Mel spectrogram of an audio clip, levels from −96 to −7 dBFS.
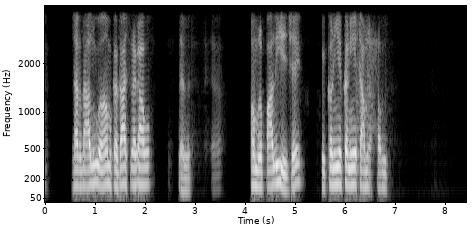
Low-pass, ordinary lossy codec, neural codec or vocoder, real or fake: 3.6 kHz; none; codec, 16 kHz, about 1 kbps, DyCAST, with the encoder's durations; fake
